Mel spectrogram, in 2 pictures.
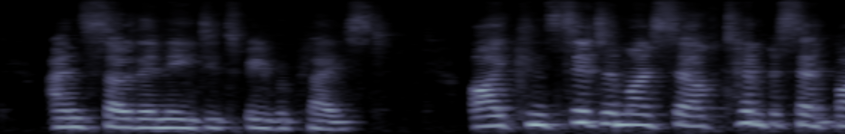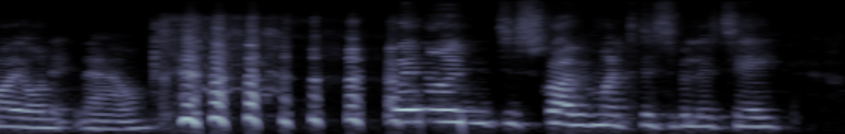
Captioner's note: laughs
